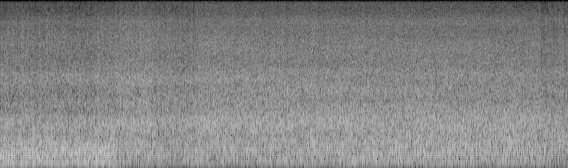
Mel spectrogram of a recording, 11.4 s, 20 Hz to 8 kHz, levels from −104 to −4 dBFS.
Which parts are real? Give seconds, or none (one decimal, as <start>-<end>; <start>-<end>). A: 1.9-3.1; 3.9-10.8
